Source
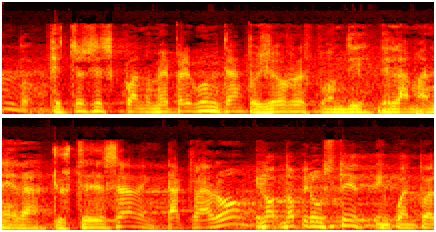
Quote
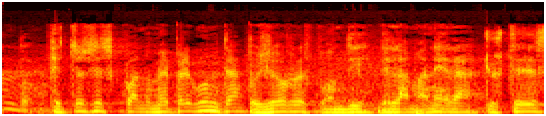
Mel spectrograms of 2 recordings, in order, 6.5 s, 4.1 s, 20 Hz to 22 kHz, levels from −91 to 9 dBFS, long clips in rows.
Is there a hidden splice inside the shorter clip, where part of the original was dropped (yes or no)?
no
